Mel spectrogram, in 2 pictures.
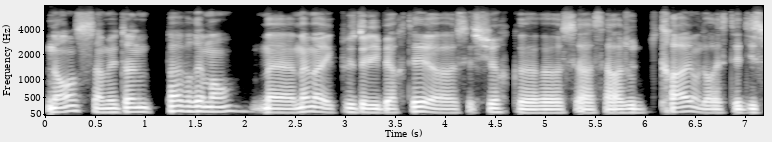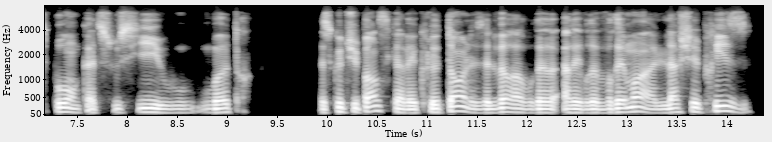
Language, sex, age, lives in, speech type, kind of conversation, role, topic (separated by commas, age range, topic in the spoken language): French, male, 25-29, France, read, expert-assistant, asker, Les robots améliorent-ils vraiment la qualité de vie des éleveurs par rapport aux méthodes traditionnelles ?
